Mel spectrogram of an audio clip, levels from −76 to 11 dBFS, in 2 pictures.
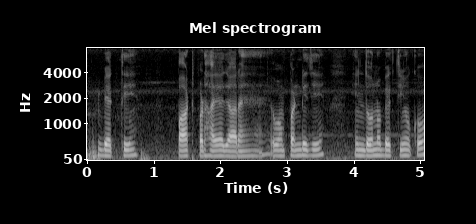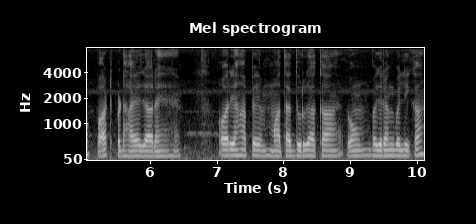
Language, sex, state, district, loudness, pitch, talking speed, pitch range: Hindi, male, Bihar, Jahanabad, -18 LUFS, 145 Hz, 180 wpm, 140-150 Hz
